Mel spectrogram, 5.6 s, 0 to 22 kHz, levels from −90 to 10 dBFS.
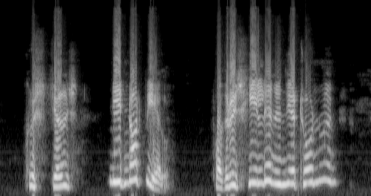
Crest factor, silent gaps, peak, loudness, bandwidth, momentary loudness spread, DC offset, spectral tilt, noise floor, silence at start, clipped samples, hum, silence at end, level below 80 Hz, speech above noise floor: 10 dB; none; 0 dBFS; -9 LUFS; 18.5 kHz; 10 LU; under 0.1%; -4.5 dB/octave; -62 dBFS; 0.4 s; 1%; 50 Hz at -55 dBFS; 0.55 s; -52 dBFS; 54 dB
